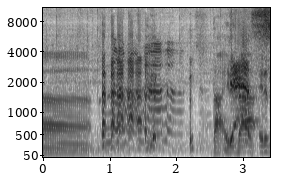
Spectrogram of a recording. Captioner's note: laughter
